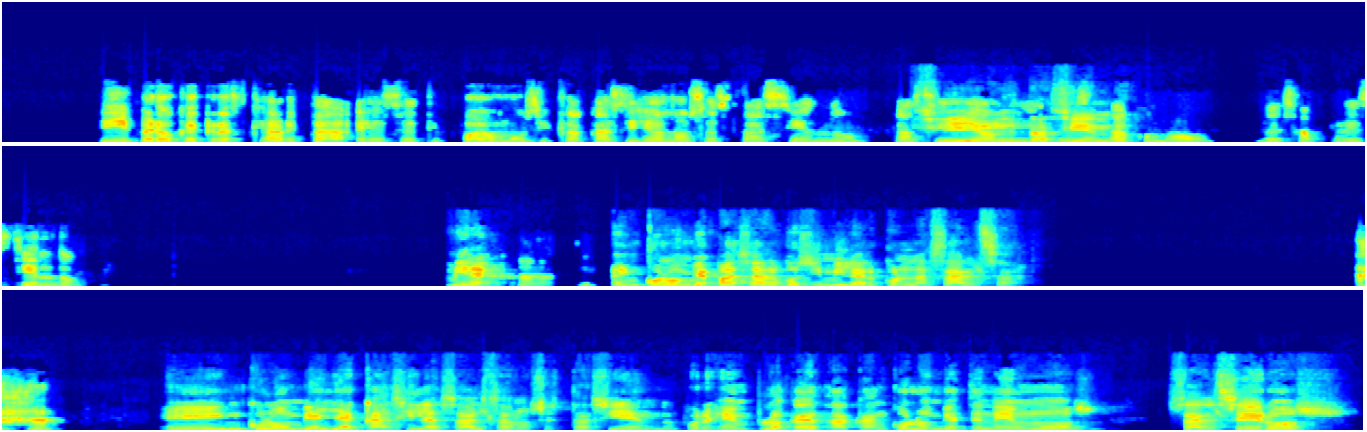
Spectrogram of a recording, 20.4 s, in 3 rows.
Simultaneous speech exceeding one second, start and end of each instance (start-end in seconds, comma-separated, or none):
4.5-5.8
